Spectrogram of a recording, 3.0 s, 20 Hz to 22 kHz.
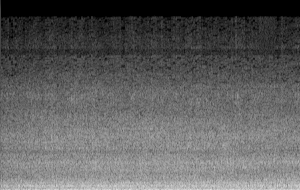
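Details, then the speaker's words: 1993 GMC Sierra C1500 with new Delta Current Control driving a 2-speed 1994 Ford Taurus cooling fan: idling engine with an even airy rush over it, wiring not heating up. Radiator fan running normally on low speed. "Yep, it's working. All right. So, that's that's the low speed. Nothing is uh heating up."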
